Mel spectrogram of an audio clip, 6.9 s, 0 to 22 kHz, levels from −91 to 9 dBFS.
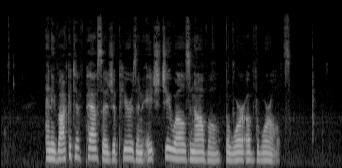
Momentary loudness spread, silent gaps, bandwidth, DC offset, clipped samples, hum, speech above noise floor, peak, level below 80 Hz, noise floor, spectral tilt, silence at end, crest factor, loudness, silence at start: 8 LU; none; 15.5 kHz; under 0.1%; under 0.1%; none; 41 dB; -10 dBFS; -68 dBFS; -69 dBFS; -6.5 dB/octave; 1.05 s; 20 dB; -29 LUFS; 0.9 s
